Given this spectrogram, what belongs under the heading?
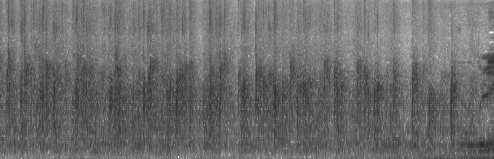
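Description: A church congregation applauds and acclaims in sustained, dense clapping that stays steady and fairly loud throughout, with voices mixed into the crowd noise.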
